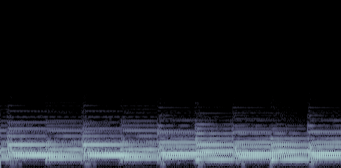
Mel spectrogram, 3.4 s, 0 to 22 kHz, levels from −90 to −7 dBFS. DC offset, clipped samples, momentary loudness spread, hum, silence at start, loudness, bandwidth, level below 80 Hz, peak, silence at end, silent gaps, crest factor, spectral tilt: under 0.1%; under 0.1%; 2 LU; none; 0 s; -33 LUFS; 1.9 kHz; -66 dBFS; -20 dBFS; 0 s; none; 12 dB; -12.5 dB/octave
